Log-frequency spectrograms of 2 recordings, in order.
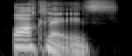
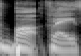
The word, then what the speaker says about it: Barclays: It's spelt Barclays. And everybody around me is like, it's Barclays. It's Barclays. Brother, it's an A.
